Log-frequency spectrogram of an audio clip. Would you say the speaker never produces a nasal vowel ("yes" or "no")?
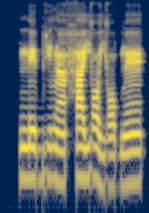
no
